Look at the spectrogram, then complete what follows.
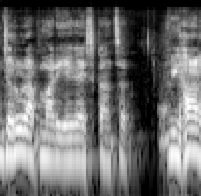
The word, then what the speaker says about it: बिहार: बुध यहां रहते थे इसको विहार व व व से पूर कहा जाता था विहार अंग्रेज इसका सही विचारण नहीं उच्चारण नहीं कर पाते थे वो बिहार बोल दिए इसका क्या बोल दिए बिहार तो लेकिन तुगलक वंश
